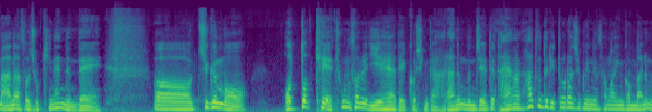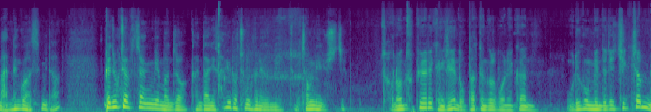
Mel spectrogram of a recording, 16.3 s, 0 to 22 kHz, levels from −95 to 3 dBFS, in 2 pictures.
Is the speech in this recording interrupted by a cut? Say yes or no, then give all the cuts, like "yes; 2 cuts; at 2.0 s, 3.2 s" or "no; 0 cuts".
no; 0 cuts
